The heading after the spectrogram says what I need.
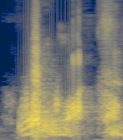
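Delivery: put-on ogre voice. Voicing a big ogre who stomps over to a prisoner: ogre voice. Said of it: "a big ogre steps out".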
